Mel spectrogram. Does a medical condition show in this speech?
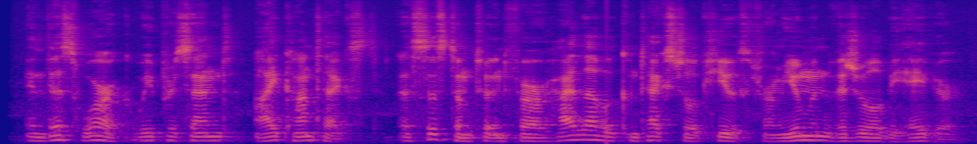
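No.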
